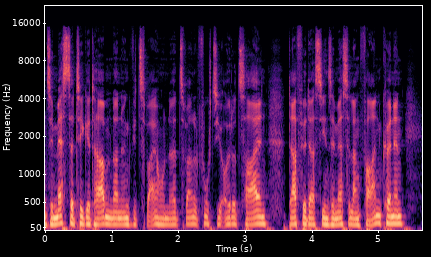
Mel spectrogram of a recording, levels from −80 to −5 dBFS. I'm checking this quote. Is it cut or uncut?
uncut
